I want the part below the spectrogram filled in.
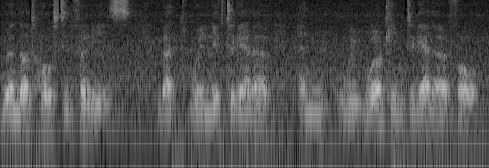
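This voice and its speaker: Amid noticeable background noise, a man with a strong French accent speaks at a fairly slow pace, leaving long, frequent pauses. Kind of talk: casual personal video message. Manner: hesitant, many fillers.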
